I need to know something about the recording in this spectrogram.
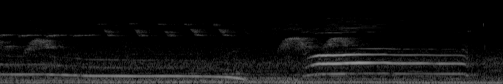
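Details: Angry cats fighting: a low, sliding growl-like moan that drops away, then a higher, steady yowl lasting about a second and a half; faint background hiss and soft chirping sounds.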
